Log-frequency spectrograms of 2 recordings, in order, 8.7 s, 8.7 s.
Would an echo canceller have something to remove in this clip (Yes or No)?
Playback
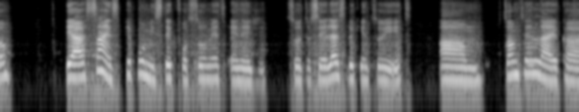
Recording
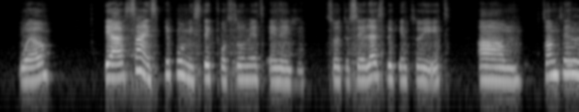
Yes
